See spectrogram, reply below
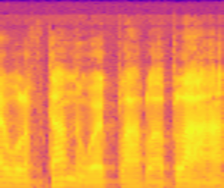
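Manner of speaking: normal talking voice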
